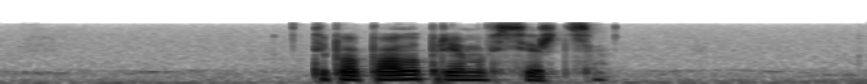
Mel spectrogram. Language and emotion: Russian, neutral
